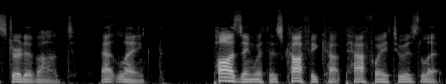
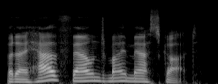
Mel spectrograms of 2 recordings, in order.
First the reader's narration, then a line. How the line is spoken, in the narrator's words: he replied calmly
